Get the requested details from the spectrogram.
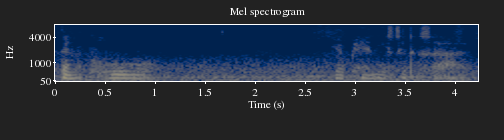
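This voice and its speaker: A woman voicing a dominant man whispering slow commands to his lover in a whispered role-play. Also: fairly low pitch, completely flat delivery. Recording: noisy background.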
